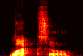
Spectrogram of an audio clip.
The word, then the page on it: Laxo: Shaetlan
